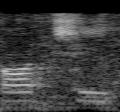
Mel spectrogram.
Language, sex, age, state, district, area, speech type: Tamil, female, 18-30, Tamil Nadu, Chennai, urban, read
